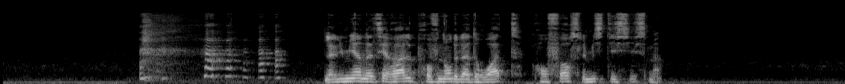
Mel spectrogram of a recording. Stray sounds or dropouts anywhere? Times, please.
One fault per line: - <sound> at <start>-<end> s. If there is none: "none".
- laugh at 1.4-2.9 s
